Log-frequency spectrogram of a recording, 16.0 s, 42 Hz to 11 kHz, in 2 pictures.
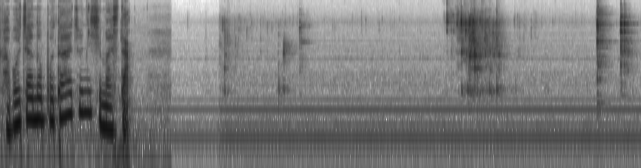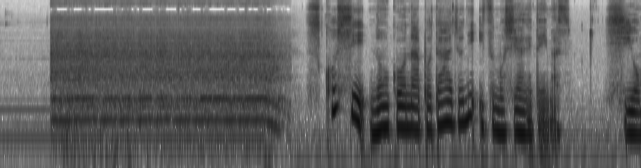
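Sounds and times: blender motor running: 0:08.6 - 0:11.7.

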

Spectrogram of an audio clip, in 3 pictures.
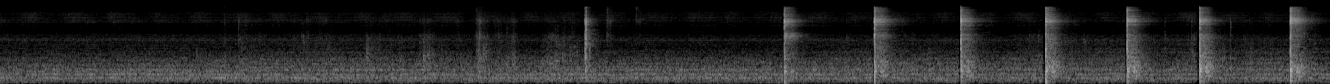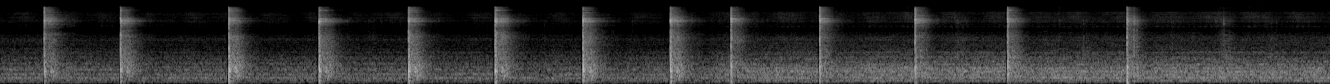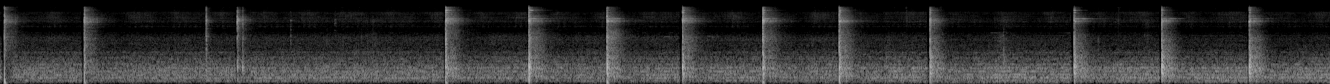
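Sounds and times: steady hum: 0:00.0 - 0:39.9
hammer striking steel: 0:07.8 - 0:08.1, 0:08.7 - 0:12.3, 0:12.9 - 0:14.8, 0:15.6 - 0:15.9, 0:16.5 - 0:16.8, 0:17.4 - 0:19.4, 0:20.0 - 0:20.8, 0:21.5 - 0:21.7, 0:22.4 - 0:22.7, 0:23.4 - 0:23.6, 0:24.6 - 0:24.8, 0:27.4 - 0:27.7, 0:31.0 - 0:35.2, 0:35.9 - 0:36.2, 0:37.3 - 0:37.6, 0:38.2 - 0:38.5, 0:39.1 - 0:39.4.

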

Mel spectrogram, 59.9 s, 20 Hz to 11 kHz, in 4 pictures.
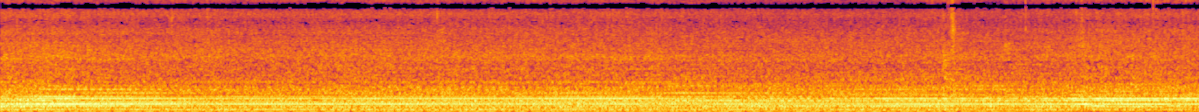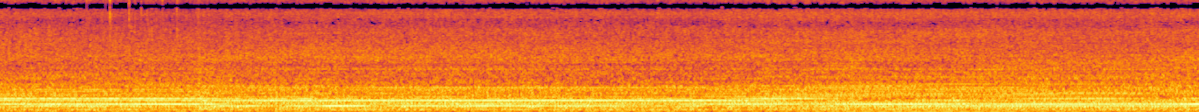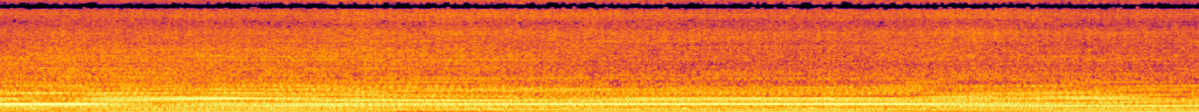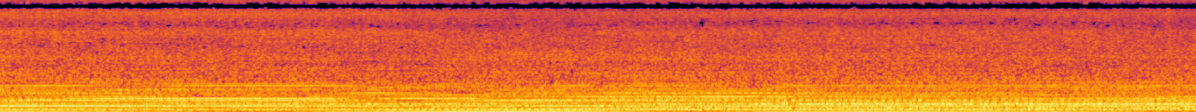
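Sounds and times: machinery drone with hum tones: 0:00.0 - 0:59.9.

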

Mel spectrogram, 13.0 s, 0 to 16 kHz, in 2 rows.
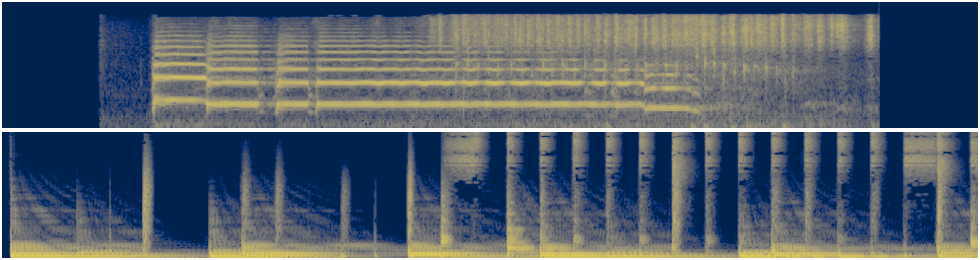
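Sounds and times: brass horn jingle: 0:01.0 - 0:04.9
hissing percussion: 0:02.8 - 0:05.9.

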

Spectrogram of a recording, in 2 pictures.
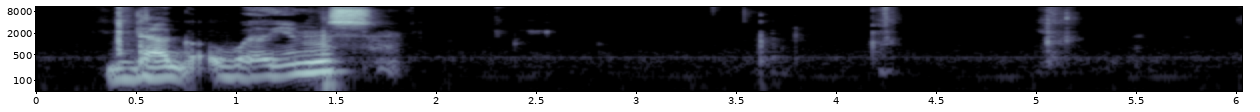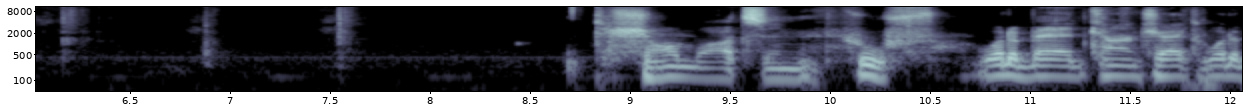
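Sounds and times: soft ticks of cards flipped: 0:03.3 - 0:04.4, 0:05.0 - 0:05.3, 0:06.0 - 0:07.7.

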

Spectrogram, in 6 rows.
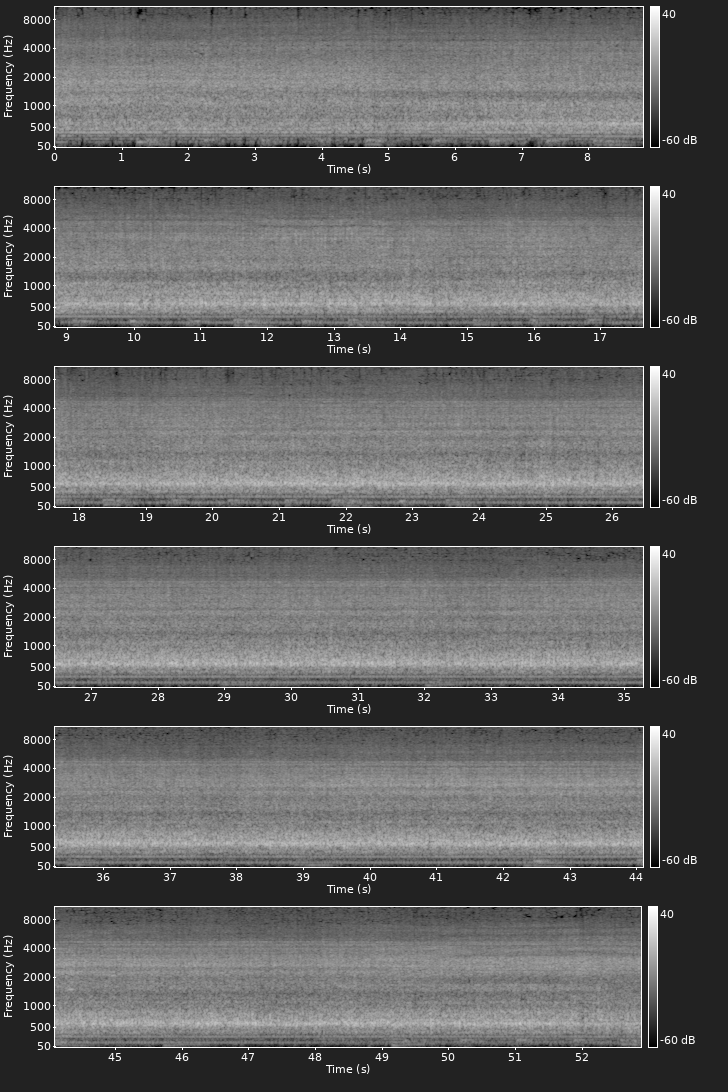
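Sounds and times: electric blender motor running: 0:00.0 - 0:52.9.

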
